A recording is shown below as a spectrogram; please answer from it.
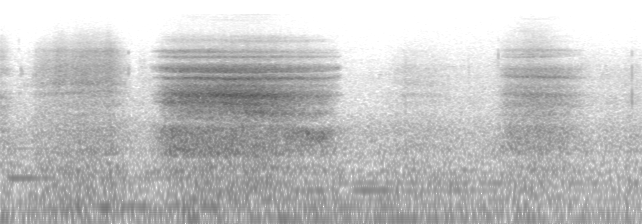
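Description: A person breathing audibly while moving: a long, loud out-breath lasting nearly two seconds in the middle, between two fainter breaths, one near the start and one near the end.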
